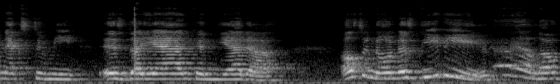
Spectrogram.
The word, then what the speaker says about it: Caneda: And right next to me is Diane Caneda, also known as Didi. Hello guys. Hey. Did I say it right? Yes. Caneda, yeah. Caneda with an N, yeah.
